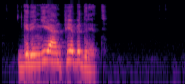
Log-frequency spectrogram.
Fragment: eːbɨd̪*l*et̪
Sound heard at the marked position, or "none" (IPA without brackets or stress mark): ɾ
